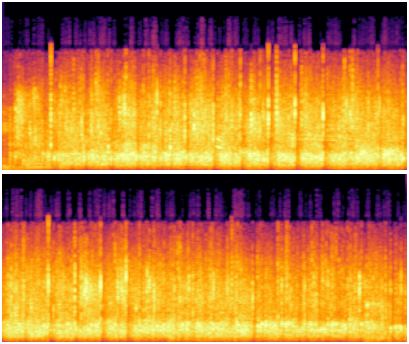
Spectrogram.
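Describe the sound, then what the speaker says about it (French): An audience applauds at a prize-giving ceremony for the Open de Fourmies, loud sustained clapping that stays dense and even throughout, with a few voices faintly mixed in. "il serait bien de faire gros applaudissements pour tout ce palmarès"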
